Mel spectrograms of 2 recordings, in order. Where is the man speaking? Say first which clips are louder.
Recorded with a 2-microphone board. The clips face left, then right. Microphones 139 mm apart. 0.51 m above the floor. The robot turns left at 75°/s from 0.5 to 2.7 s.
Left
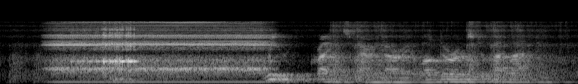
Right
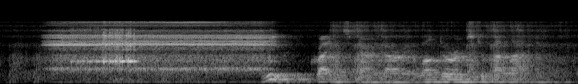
Right 1 dB; 15° right (ahead or behind), 1.3 m; by 5.5 s 10° right (ahead or behind), 1.3 m.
